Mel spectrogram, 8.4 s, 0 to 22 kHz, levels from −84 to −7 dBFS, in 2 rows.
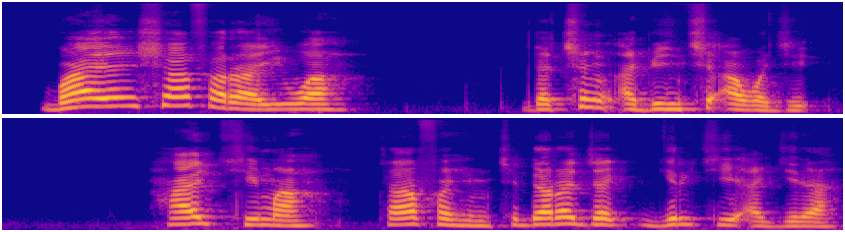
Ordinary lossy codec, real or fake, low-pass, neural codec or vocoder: none; fake; none; autoencoder, 48 kHz, 128 numbers a frame, DAC-VAE, trained on Japanese speech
